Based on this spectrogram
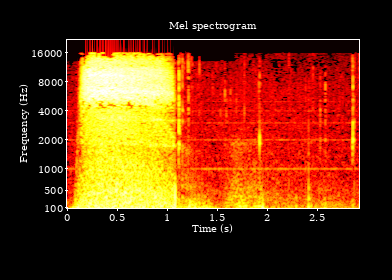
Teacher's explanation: The tooth ridge is that bony area behind your top front teeth. The S sound is created with the tongue farther forward, and the tip of the tongue is closer to the top front teeth. A narrow stream of air passes over the tip of the tongue through a front-to-back groove along the front of the tongue.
